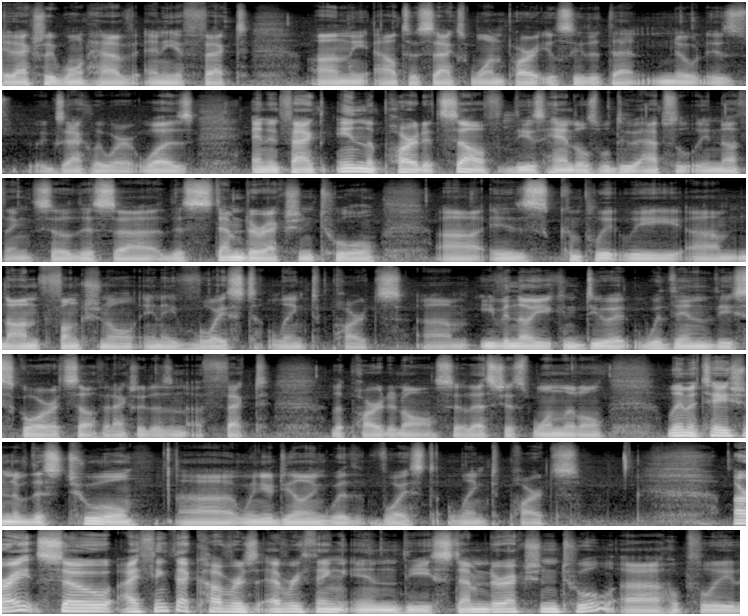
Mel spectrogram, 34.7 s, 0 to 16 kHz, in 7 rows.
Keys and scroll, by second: 4.7 super+-, 29.8 super+-, 30.4 super+-.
